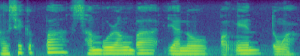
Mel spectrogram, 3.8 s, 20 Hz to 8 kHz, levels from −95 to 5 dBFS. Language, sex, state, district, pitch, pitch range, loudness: Garo, male, Meghalaya, South Garo Hills, 120 Hz, 115-125 Hz, -16 LUFS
